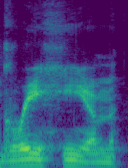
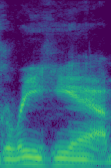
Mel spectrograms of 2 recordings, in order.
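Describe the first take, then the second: First: The last syllable is light, without hard emphasis. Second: The last syllable gets a hard emphasis. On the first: The speaker calls it right. "I like pronouncing it as Grihim" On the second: The speaker calls it wrong. "it's not a hard emphasis. It's not it's not like Griham"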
